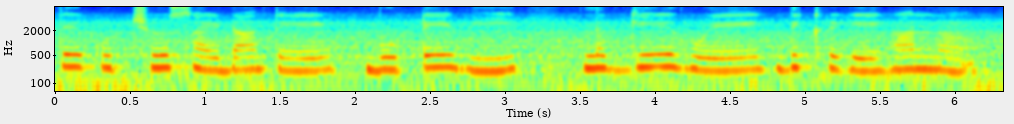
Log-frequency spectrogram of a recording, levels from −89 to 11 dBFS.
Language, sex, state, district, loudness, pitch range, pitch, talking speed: Punjabi, female, Punjab, Kapurthala, -14 LUFS, 215-250 Hz, 225 Hz, 105 wpm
